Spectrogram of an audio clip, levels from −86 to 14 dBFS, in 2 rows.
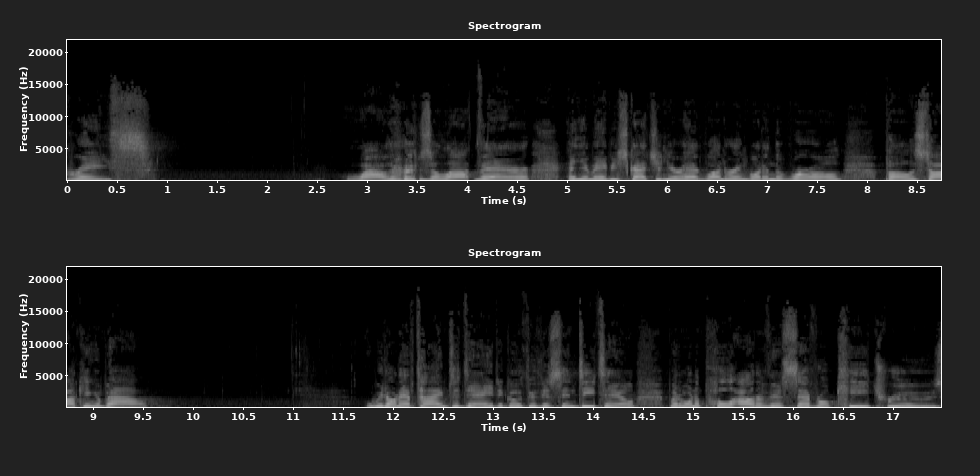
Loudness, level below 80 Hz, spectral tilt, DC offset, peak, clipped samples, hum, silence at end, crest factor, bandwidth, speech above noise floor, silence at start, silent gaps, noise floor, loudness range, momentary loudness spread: -33 LUFS; -86 dBFS; -5 dB/octave; under 0.1%; -16 dBFS; under 0.1%; none; 0 s; 18 dB; 17 kHz; 41 dB; 0 s; none; -74 dBFS; 5 LU; 8 LU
